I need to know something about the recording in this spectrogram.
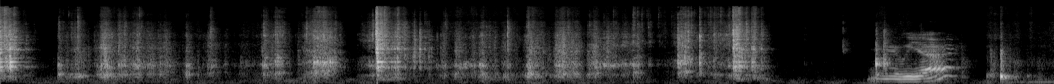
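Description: Ice cubes scooped out of an ice bucket and tipped into a blender jar, in an irregular run of scraping and rattling clatter that stops about two seconds before the end. A short wordless voice sound follows near the end.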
